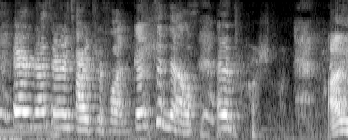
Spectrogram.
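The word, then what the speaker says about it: Haurchefant: Harshafon. Hairdresser is Harshafon. Good to know. And I'm not gonna remember how to pronounce that.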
